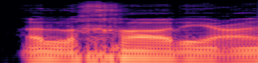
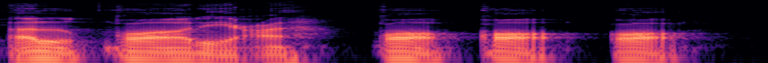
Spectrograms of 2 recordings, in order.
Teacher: خا کا جو ساؤنڈ جہاں سے نکلتا ہے اس سے تھوڑا سا اوپر آپ جو ہے قاف کے ساؤنڈ کو پائیں گے، تو وہاں سے آپ اس کو ادا کریں۔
